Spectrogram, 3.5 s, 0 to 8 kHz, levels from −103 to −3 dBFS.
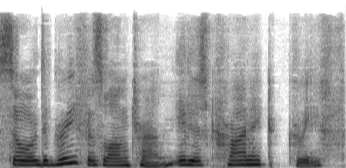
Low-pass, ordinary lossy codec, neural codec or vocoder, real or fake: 7.2 kHz; AAC, 32 kbps; codec, 24 kHz, 1 kbps, SNAC; fake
